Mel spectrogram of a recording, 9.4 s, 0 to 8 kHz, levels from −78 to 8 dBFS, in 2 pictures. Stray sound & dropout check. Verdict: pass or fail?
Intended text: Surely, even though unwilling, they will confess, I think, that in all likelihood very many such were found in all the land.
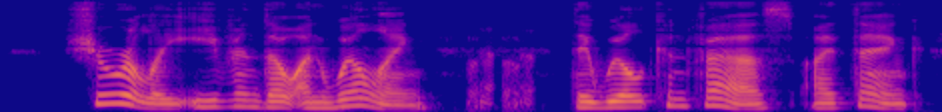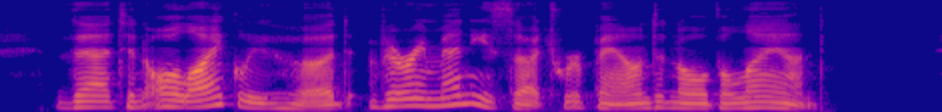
fail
